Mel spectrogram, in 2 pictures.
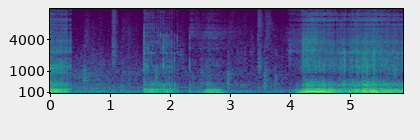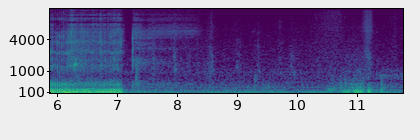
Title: Snoring doggie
